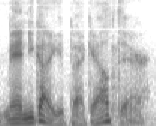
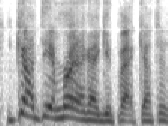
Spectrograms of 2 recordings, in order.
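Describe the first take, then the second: First: Low, soft retold urging; softly spoken teammate's nudge; low-key urging. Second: Higher, mildly fired-up retort; retold fighting-spirit comeback. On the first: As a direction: urge him back in quietly, low. Teammates urge him, low-key retelling. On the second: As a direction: imitate a manager getting pumped up. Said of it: "he's all fired up".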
